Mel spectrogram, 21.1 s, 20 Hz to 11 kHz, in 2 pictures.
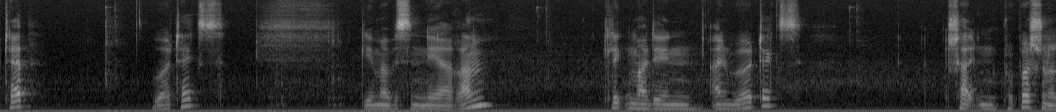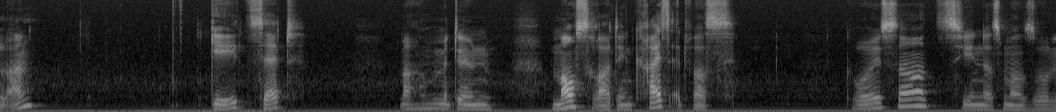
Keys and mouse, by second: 1.1 click, 2.8 shift+click, 4.4 shift+click, 5.4-8.6 drag.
